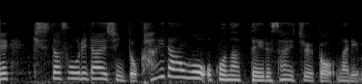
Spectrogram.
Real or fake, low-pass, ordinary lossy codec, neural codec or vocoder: real; 7.2 kHz; MP3, 48 kbps; none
